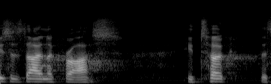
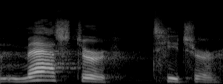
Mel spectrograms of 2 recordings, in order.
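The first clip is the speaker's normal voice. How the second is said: ordinary talk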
